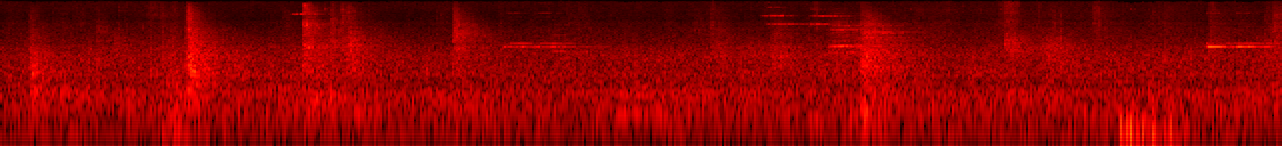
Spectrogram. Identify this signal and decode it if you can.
The noise of a subway station. There is no code.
